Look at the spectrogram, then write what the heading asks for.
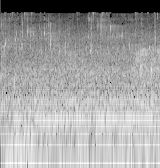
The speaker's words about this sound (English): Because I'm like running the shower and the sink water, just trying to keep it full, but there's this leak.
